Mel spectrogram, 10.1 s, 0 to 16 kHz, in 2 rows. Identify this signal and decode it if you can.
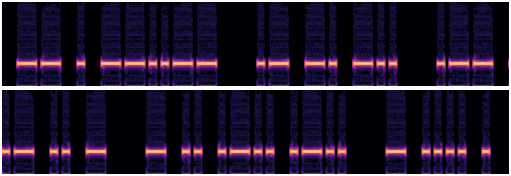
Morse code, heard as a keyed tone, about 20 wpm, 1000 Hz. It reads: ME, AND WAIT TILL THE
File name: qotdfiles / 20wpm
